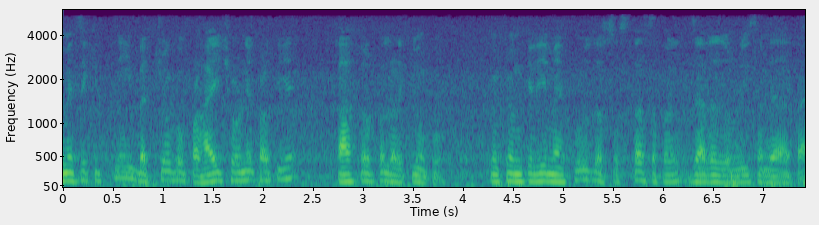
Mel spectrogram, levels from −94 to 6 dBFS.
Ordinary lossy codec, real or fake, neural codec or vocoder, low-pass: MP3, 32 kbps; real; none; 5.4 kHz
